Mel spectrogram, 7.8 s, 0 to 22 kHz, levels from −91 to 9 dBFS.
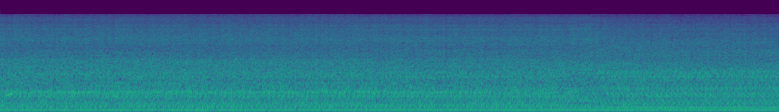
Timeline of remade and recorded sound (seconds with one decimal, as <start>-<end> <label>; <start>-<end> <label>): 0.0-3.3 remade; 3.3-7.8 recorded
